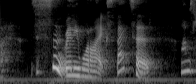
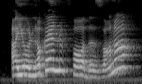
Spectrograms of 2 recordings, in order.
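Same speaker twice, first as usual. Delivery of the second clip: loud, put-on German accent, laid on thick; 2 semitones higher, 7 dB louder than usual. Retelling what a man at the sauna said: imitating a german accent. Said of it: "in his German accent".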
